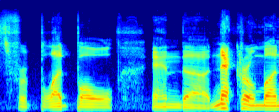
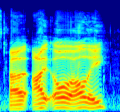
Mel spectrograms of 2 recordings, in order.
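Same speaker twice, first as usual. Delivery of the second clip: turning away from phone; 5 semitones higher, 8 dB louder than usual. Real, not acted. Calling to son off-mic.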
